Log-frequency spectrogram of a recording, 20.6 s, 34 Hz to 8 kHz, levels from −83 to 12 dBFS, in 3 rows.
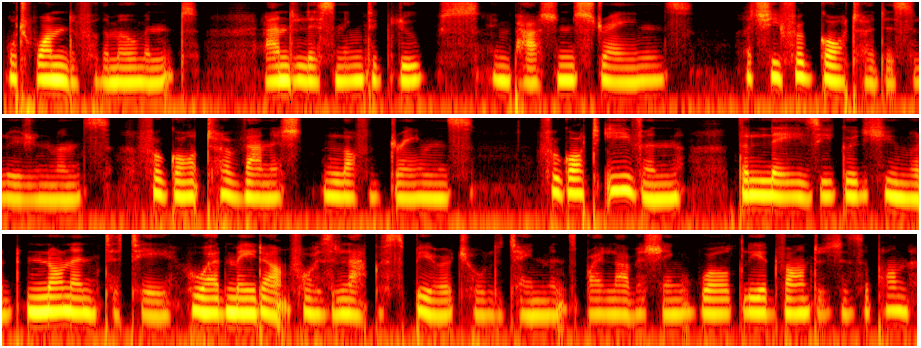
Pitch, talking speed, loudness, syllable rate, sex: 175 Hz, 130 wpm, -19 LUFS, 4.3 syllables/s, female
